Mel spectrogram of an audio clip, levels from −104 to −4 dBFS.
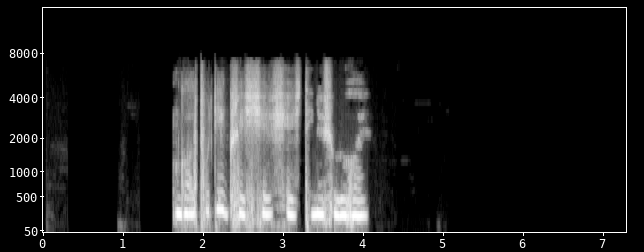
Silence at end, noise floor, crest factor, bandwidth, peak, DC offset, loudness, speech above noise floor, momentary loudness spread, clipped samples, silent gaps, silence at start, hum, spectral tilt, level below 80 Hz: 3.25 s; -90 dBFS; 14 dB; 7.2 kHz; -2 dBFS; under 0.1%; -11 LUFS; 79 dB; 4 LU; under 0.1%; none; 1.6 s; none; -5 dB/octave; -50 dBFS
